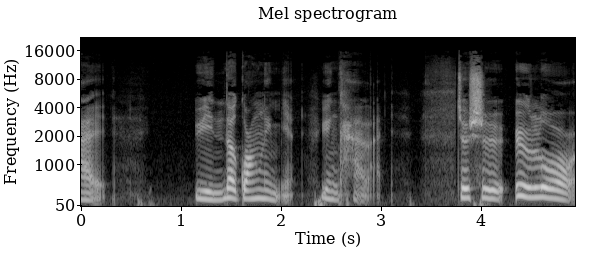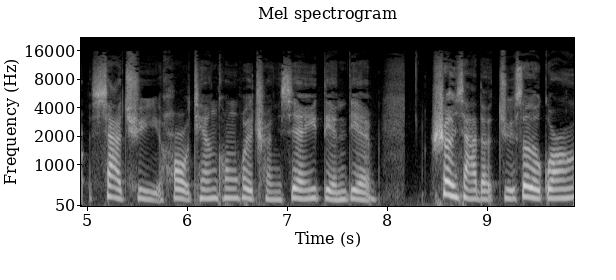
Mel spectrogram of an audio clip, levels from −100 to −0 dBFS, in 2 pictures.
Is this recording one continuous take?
no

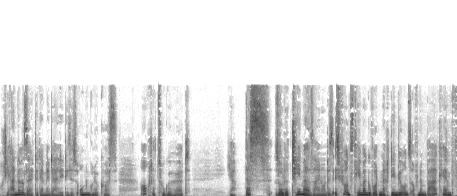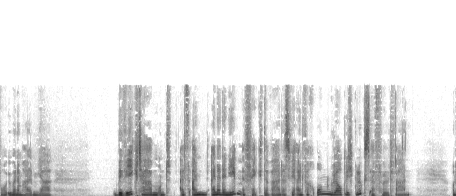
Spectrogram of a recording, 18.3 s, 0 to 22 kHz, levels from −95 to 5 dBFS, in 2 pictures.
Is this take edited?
no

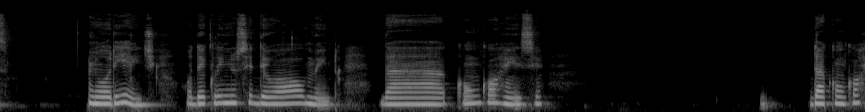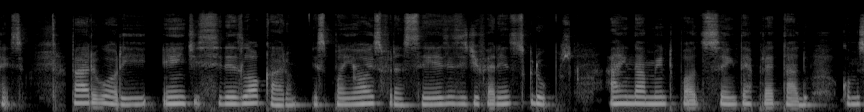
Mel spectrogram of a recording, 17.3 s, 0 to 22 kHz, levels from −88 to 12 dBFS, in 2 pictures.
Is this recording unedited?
no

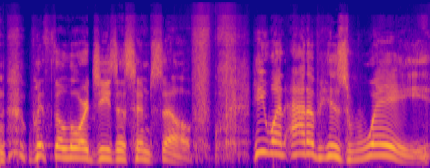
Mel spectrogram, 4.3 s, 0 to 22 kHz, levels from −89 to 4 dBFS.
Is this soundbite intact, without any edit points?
yes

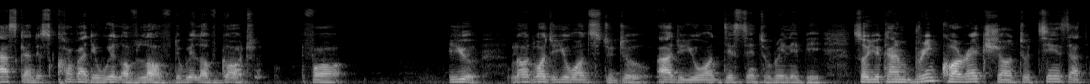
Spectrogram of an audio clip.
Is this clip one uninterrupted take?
no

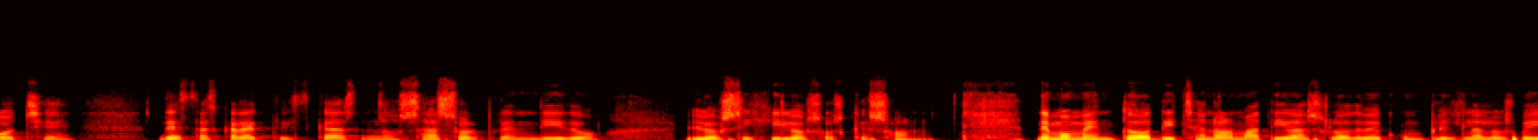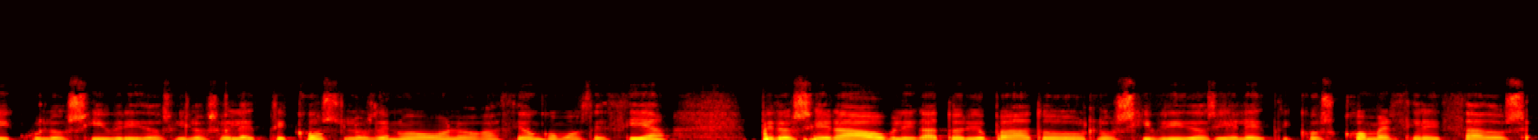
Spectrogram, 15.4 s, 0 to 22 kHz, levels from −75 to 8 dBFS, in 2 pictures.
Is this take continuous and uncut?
yes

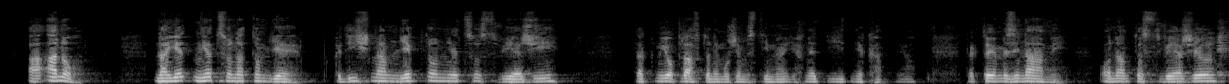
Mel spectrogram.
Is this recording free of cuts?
yes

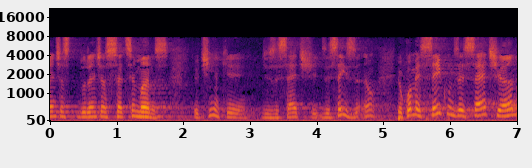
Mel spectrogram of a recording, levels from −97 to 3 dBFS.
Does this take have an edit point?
no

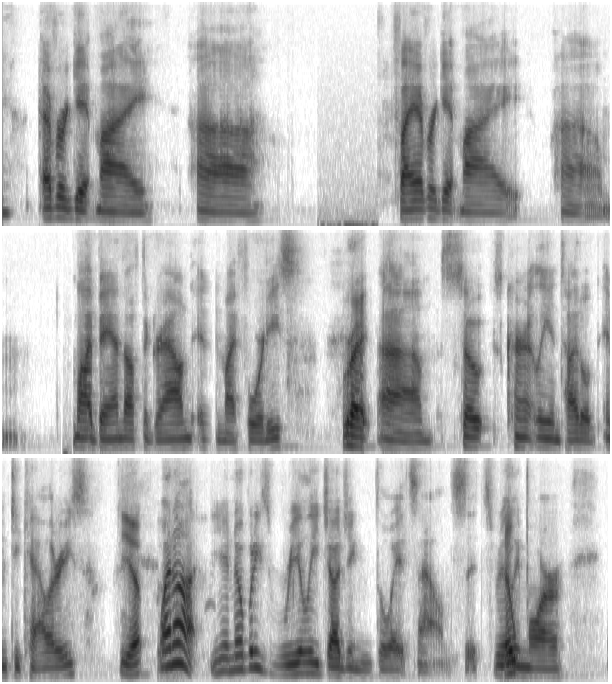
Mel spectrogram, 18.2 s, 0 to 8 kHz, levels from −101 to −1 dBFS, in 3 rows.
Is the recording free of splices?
no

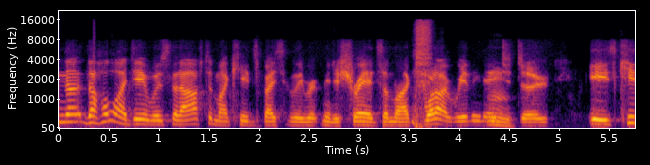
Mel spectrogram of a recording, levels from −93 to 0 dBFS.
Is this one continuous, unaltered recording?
yes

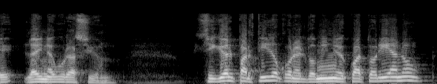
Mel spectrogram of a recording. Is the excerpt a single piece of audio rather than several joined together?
no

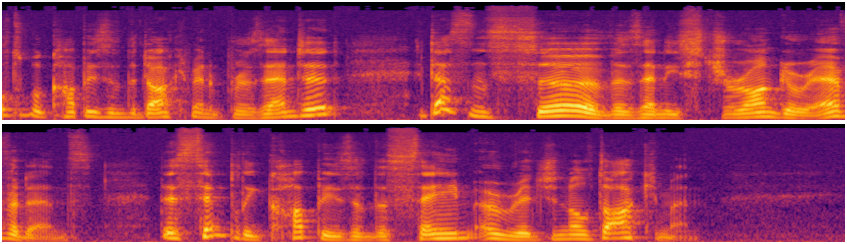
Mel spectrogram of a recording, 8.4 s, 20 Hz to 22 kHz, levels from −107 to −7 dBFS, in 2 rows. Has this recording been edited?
no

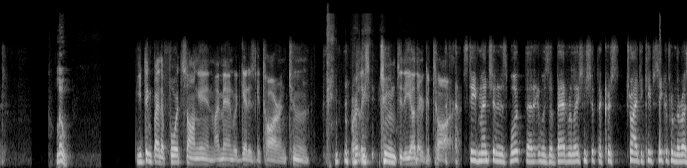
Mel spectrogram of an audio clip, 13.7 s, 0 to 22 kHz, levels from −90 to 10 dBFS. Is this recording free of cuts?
no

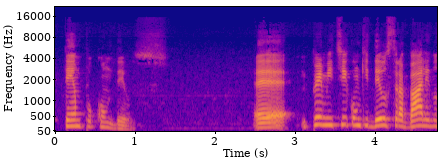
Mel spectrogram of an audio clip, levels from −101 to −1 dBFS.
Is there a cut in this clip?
yes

